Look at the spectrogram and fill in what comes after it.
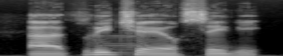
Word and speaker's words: Felice Orsini: I hope I'm pronouncing the name correctly, Felice Orsini. – Felice Orsini, yeah.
